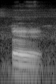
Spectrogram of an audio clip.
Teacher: हमारी जीभ है ना वो मध्य की मध्य में है ना तो आगे जा रही ना पीछे जा रही है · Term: मध्य स्वर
